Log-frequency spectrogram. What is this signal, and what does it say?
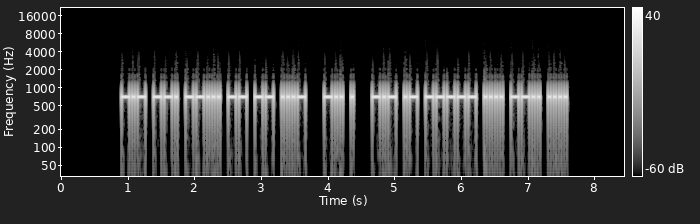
Morse code, heard as a keyed tone, about 30 wpm, 700 Hz. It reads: KG7MMV DE KA0HZH
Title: USA Callsign DE Callsign 30wpm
